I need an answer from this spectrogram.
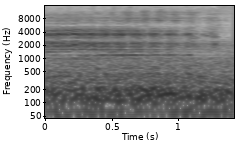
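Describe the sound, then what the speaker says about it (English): A horse whinnies at length at a race, held in a small makeshift enclosure, sounding loud and close with no speech over it. "You got horses just kind of hanging out in these tiny makeshift enclosures."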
